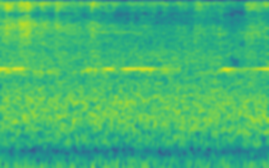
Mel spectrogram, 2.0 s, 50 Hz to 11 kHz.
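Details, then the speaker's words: Thin piercing high beep over traffic rumble, fading and returning, in an apartment complex stairwell, quieter downstairs, sounding since 4 a.m.; fire alarms disabled by fire department, not a car, source unknown. "I can't figure it out. It's just ear piercing. And it's kept me up since 4 o'clock this morning. And I cannot get away from it."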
